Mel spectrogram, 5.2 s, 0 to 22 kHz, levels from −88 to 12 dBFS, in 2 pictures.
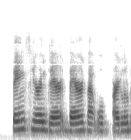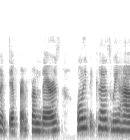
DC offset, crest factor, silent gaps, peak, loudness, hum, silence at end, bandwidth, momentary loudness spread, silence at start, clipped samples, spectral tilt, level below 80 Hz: under 0.1%; 16 dB; none; -8 dBFS; -24 LUFS; none; 0 s; 8.2 kHz; 7 LU; 0.25 s; under 0.1%; -7 dB/octave; -74 dBFS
